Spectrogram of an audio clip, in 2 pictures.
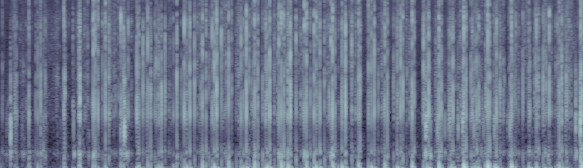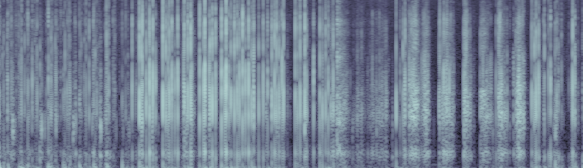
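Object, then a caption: Faux leather wallet. A dark patterned faux leather clutch wallet, held upright, is scratched and tapped with long nails. Fast, irregular tapping and scratching produces dull, low thuds with short rustling scrapes, and it continues steadily throughout.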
